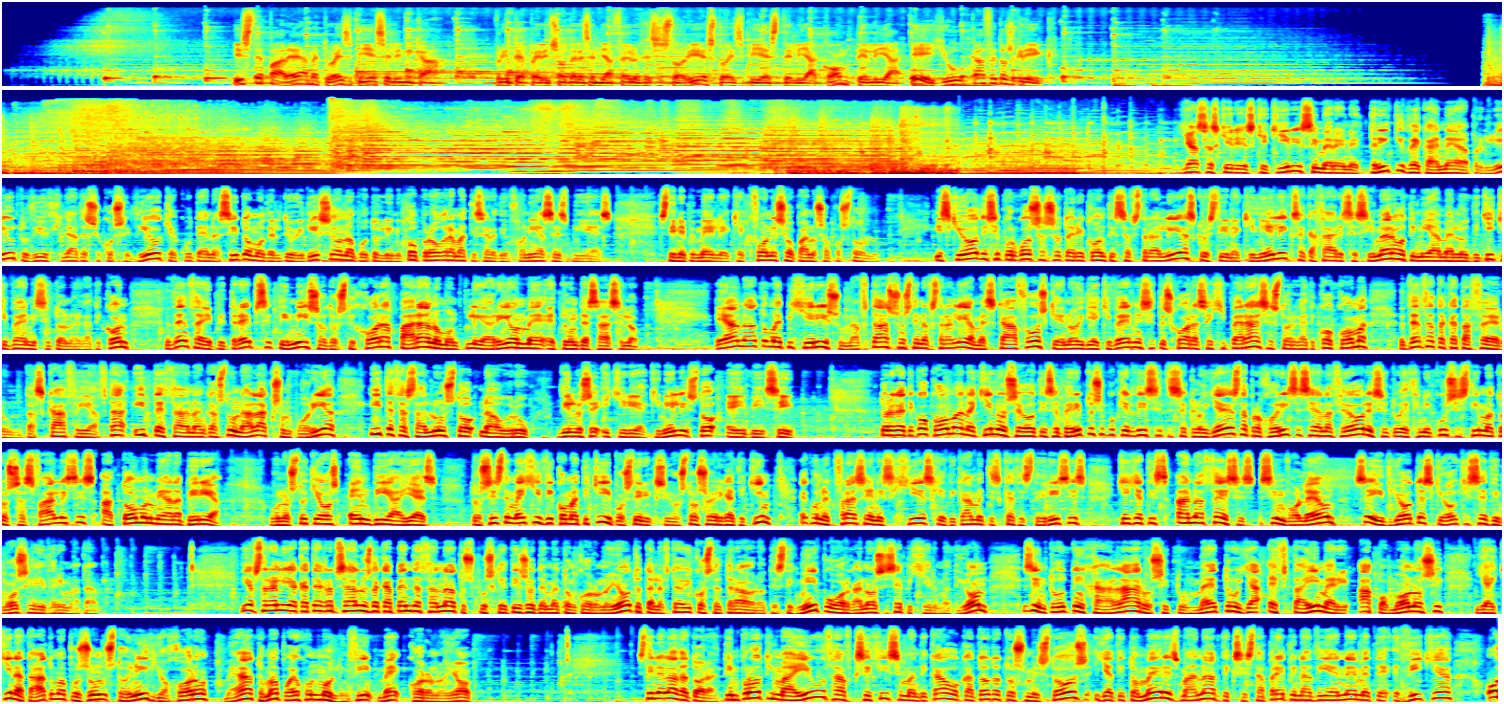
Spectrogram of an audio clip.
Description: Greek News Flash.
